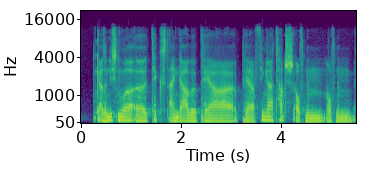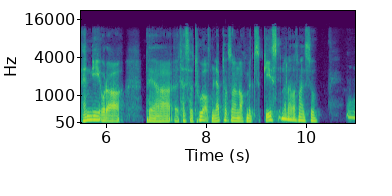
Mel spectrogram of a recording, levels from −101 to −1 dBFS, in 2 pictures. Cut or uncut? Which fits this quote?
uncut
